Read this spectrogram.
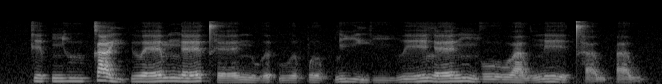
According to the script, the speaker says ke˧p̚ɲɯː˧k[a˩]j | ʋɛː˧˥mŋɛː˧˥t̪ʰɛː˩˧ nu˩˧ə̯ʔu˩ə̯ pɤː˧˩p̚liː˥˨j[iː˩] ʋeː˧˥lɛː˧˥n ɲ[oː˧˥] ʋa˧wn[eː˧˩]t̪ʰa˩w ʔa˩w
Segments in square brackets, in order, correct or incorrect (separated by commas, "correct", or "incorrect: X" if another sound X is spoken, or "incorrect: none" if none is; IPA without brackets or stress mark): incorrect: a˥˨, correct, incorrect: oː˧, incorrect: eː˥˨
